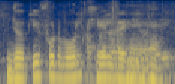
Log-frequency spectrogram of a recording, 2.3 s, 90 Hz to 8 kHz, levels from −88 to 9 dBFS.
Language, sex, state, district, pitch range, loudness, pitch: Hindi, male, Rajasthan, Jaipur, 120-130 Hz, -14 LUFS, 125 Hz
